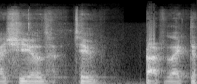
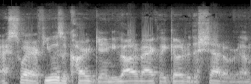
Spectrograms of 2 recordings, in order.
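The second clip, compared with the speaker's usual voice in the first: mumbled words, muttered as if to nobody. A player's character searches around for cards, muttering under breath. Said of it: "muttering something under my breath".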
